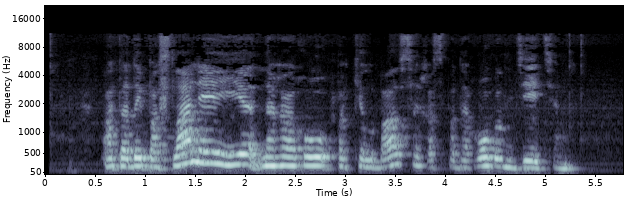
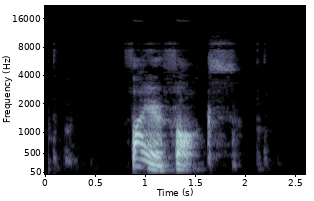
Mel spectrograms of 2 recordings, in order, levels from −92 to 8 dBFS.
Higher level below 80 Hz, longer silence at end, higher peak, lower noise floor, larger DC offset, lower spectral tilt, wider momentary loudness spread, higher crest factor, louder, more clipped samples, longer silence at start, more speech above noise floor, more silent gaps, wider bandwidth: first, -54 dBFS vs -66 dBFS; second, 0.5 s vs 0.75 s; about the same, -2 dBFS vs -2 dBFS; second, -54 dBFS vs -76 dBFS; neither; about the same, -7 dB/octave vs -6 dB/octave; about the same, 16 LU vs 18 LU; second, 14 dB vs 20 dB; about the same, -16 LUFS vs -18 LUFS; neither; second, 0.6 s vs 0.85 s; second, 39 dB vs 58 dB; neither; first, 11 kHz vs 9.4 kHz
